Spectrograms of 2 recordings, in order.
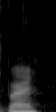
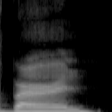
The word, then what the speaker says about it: Byrne: Also with actresses Ty Simpkins, Rose Byrne, I believe that's how you say her name, Rose Byrne. – It is. – Rose Byrne.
